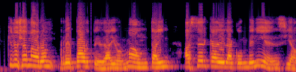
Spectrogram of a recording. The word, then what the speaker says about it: Iron Mountain: Se pronuncia Iron Mountain.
